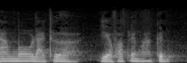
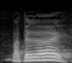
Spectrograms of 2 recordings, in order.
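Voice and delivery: calling across the yard, a little higher; 5 semitones higher, 4 dB louder than usual. Retold or imitated. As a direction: call her name from the gate. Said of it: "ông kêu".

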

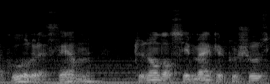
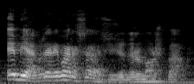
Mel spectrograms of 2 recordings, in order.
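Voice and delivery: furious defiance; 5 semitones higher, 6 dB louder than usual. A narrator's reading.

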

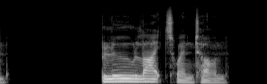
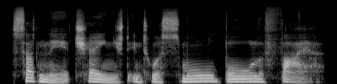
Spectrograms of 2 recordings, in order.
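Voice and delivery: usual speaking voice

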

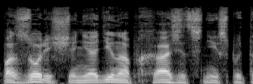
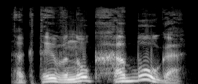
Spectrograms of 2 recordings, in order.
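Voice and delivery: loud, high, drawn-out exclamation; exclaiming; 7 semitones higher, 6 dB louder, slower than usual. A narrator's reading. Bardusha recognises the guest as Khabug's grandson, exclaiming. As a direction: cry out in slow, ringing recognition. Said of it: "воскликнул Бардуша".

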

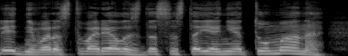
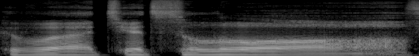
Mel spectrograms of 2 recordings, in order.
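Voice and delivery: deep, slow, distorted ghoul; spirit voice; 7 semitones lower, much slower than usual. Acted. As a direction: drag it out low and eerie. Plague spirit speaks.

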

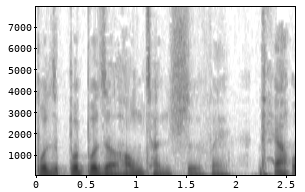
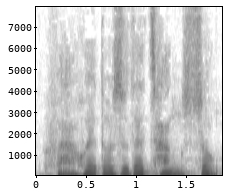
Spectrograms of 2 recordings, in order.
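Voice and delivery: ordinary talk, nothing marked

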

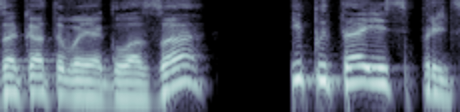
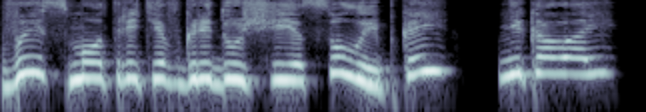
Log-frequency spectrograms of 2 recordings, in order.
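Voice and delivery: gushing TV host; 8 semitones higher than usual. Acted. Host's gushing question.

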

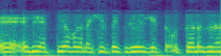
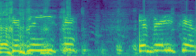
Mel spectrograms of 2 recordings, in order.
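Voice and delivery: laughing; 5 semitones higher, much slower than usual. Real, not acted. Laughing at her brother's joke.

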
